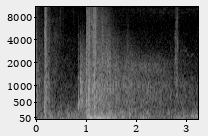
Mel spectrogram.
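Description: A single rifle shot cracks and echoes.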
